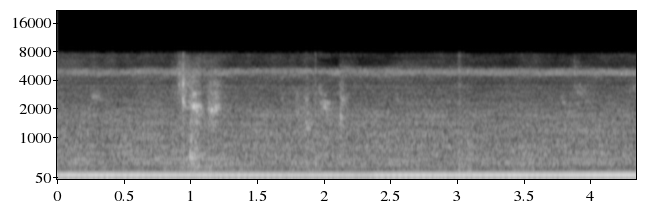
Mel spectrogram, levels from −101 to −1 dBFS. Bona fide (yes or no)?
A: no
